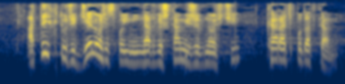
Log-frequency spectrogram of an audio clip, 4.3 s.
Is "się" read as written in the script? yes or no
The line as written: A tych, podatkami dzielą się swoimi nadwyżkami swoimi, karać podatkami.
yes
